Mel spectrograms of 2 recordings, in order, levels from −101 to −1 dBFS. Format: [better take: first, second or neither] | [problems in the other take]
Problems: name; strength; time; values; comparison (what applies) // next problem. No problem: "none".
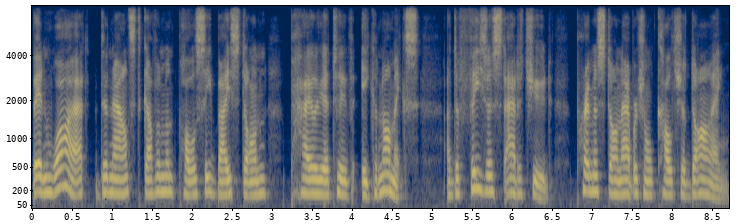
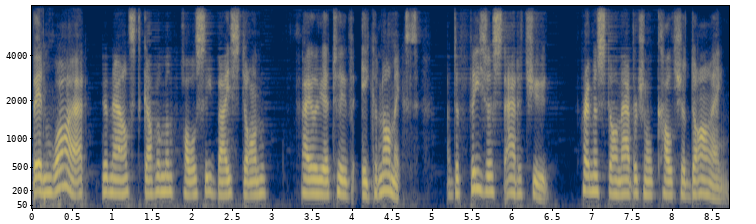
first | noise reduction (neural mask model DeepFilterNet 3)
